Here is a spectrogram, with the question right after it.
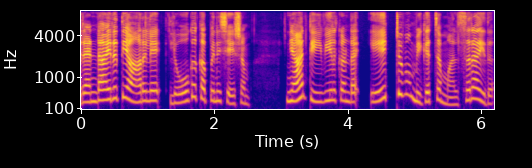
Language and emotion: Malayalam, happy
